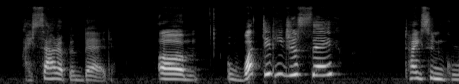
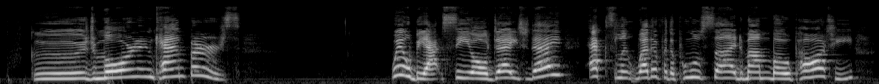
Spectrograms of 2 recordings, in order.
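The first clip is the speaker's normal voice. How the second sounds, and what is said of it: Overly cheerful Australian accent. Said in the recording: “some guy in an Australian accent who sounded way too happy”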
